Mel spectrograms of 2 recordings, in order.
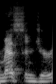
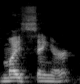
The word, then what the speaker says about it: Meisinger: And I used to call Doug Meisinger Messenger, and he corrected me. It's Meisinger.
